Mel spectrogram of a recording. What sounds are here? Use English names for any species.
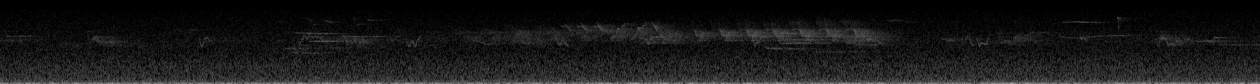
Black-capped Chickadee, Red-eyed Vireo, Wood Thrush, Blackburnian Warbler, Ovenbird, Chestnut-sided Warbler, Eastern Wood-Pewee, Cedar Waxwing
